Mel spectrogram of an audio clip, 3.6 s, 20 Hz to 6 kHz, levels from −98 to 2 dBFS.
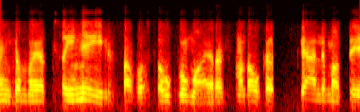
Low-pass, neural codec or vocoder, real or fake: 5.4 kHz; none; real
